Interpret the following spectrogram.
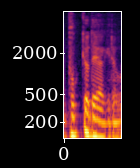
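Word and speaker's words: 佛教大学: 일본 발음으로는 이제 북교대학이라고 이제 부르는 대학이고요.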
